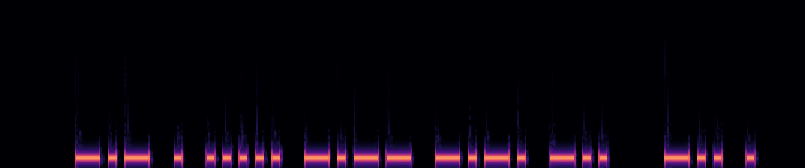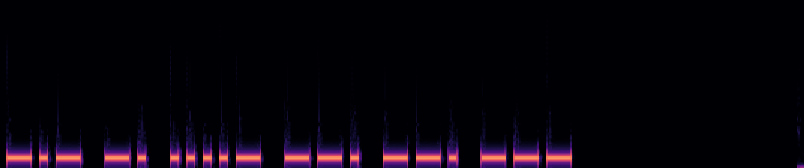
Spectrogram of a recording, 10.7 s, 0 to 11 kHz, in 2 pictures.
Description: Morse code, heard as a keyed tone, about 22 wpm, 700 Hz. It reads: KE5YCD DE KN4GGO
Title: USA Callsign DE Callsign - 6 Characters - 22wpm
